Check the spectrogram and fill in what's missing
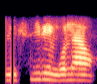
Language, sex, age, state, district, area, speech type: Bodo, female, 45-60, Assam, Chirang, rural, conversation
